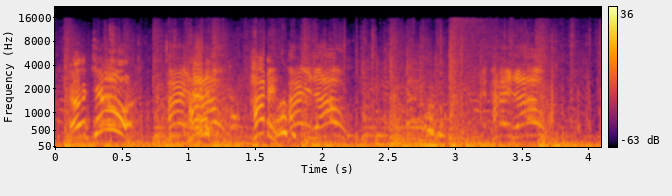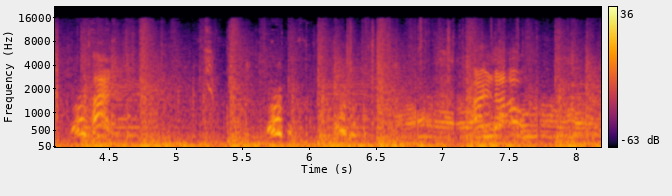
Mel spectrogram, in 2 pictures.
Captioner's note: dog barking; dog barking; dog barking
